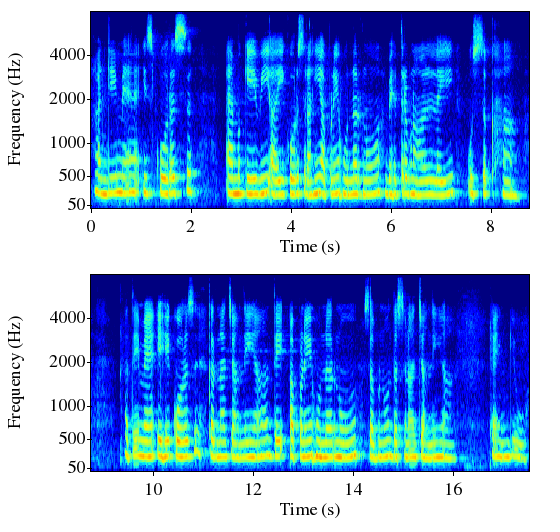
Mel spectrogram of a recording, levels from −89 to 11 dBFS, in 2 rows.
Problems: background sounds at intervals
